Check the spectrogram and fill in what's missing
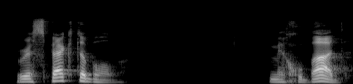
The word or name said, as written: respectable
